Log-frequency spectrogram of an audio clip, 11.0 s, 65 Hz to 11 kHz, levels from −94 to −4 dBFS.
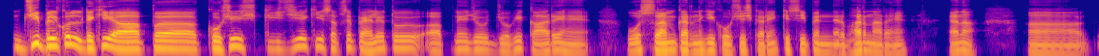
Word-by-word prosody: जी 145 - +5
बिल्कुल, 165 -1 +6
देखिए 140 +5 +4
आप 125 -2 +7 0.6
कोशिश 140 +3 0
कीजिए 125 +6 -4
कि 155 - -4
सबसे 130 +2 -4
पहले 125 -1 -2
तो 135 +1 -6 0.4
अपने 125 +5 -7
जो 120 0 -6
जो 105 0 -9
भी 130 +4 -6
कार्य 105 +4 -2
हैं, 95 -3 -6 0.4
वो 110 +2 -2
स्वयं 110 0 +2
करने 105 -2 0
की 110 +1 -2
कोशिश 100 +2 -3
करें, 100 +2 -6
किसी 110 0 -4
पे 110 - -5
निर्भर 95 +2 -3
ना 100 -3 -4
रहें। 90 +1 -9 0.4
है 105 - -1
ना? 115 - -2
अ, 90 -1 -9
110 Hz, 165 wpm, -22 LUFS, 100-130 Hz, 0.6 s, आप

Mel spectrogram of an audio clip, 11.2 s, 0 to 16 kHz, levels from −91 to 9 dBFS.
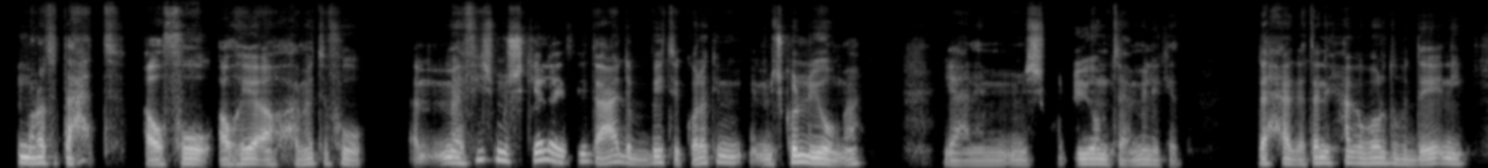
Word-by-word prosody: مراتي 125 0 +4
تحت، - - -1 0.3
أو 95 0 +8
فوق، 110 +2 +2
أو 95 0 +2
هي 110 +1 +5
أو 95 - +3
حماتي 105 +4 -5
فوق، - - -3 0.4
ما 125 -1 0
فيش 195 - -5
مشكلة 180 +1 +3
يا 140 - +3
ستي 155 - -8
أنتِ 155 - -4
قاعدة 140 -4 +2
في 100 - -7
بيتك 130 +8 -3
ولكن 125 +1 0
مش 100 0 -3
كل 145 0 +6
يوم 105 -8 +5
هاه، 105 +3 -4 0.6
يعني 85 +1 -7
م 90 +1 -7
مش 90 - -2
كل - - -20
يوم 105 -1 +2
تعملي 90 0 -5
كده. - - -15 0.6
ده - - +4
حاجة، 95 -3 -2
تاني 120 +5 +1
حاجة 120 +1 -3
برضه 115 -1 0
بتضايقني 105 +3 -1
110 Hz, 195 wpm, -26 LUFS, 95-125 Hz, 0.6 s, أو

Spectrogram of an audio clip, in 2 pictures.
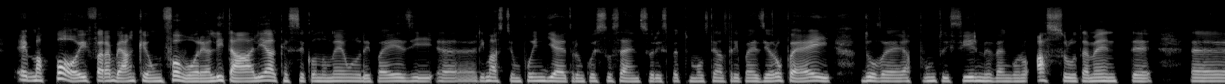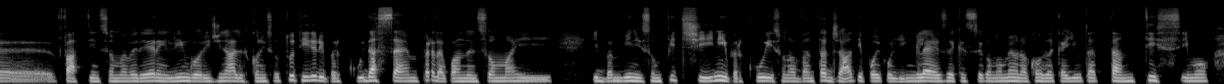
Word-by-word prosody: Ehm, 200 -3 +1
ma 180 -1 +2
poi 170 - +6
farebbe 170 -4 +3
anche 165 +2 +1
un 155 0 +1
favore 145 -6 +4
all'Italia, 160 +2 +5
che 155 - -4
secondo 155 0 -2
me 155 +1 0
è - - 0
uno 155 -1 -2
dei 145 -2 -1
Paesi, 150 +1 0
ehm, 145 - -5
rimasti 160 -1 -2
un 150 - -2
po' 170 - -2
indietro 160 -3 +1
in 145 - -3
questo 155 +1 -4
senso, 150 -1 -3
rispetto 150 +2 -7
a 145 - -3
molti 145 +3 -5
altri 150 0 -4
paesi 150 0 -2
europei 155 0 +2 0.3
dove, 155 -3 0
appunto, 155 +1 -4
i - - -1
film 170 0 +1
vengono 145 0 -3
assolutamente, 155 -2 0 0.3
ehm, 150 - -2
fatti - - -1
insomma 145 0 -3
vedere 150 +2 +1
in 145 - 0
lingua 155 0 +2
originale 150 +1 0
l - - -8
con 150 - -3
i 150 - -1
sottotitoli, 180 +2 0
per 140 +1 -6
cui 155 - -3
da 180 +2 +5
sempre, 155 +3 0
da 145 - +1
quando 145 +1 0
insomma 150 +1 -1
i 80 - -1 0.4
i 160 - +1
bambini 155 +1 +2
son 150 0 -2
piccini 175 0 +1
per 140 -2 -6
cui 165 -1 +1
sono 145 0 -6
avvantaggiati 155 +3 -1
poi 150 -1 0
con 150 - -2
l'inglese 150 +2 +2
che, 150 -1 -8
secondo 150 0 -3
me, 160 +2 +1
è - - +3
una 150 -2 0
cosa 150 +1 0
che 145 - -5
aiuta 150 +1 -1
tantissimo 155 0 -1
150 Hz, 180 wpm, -24 LUFS, 145-160 Hz, 0.4 s, poi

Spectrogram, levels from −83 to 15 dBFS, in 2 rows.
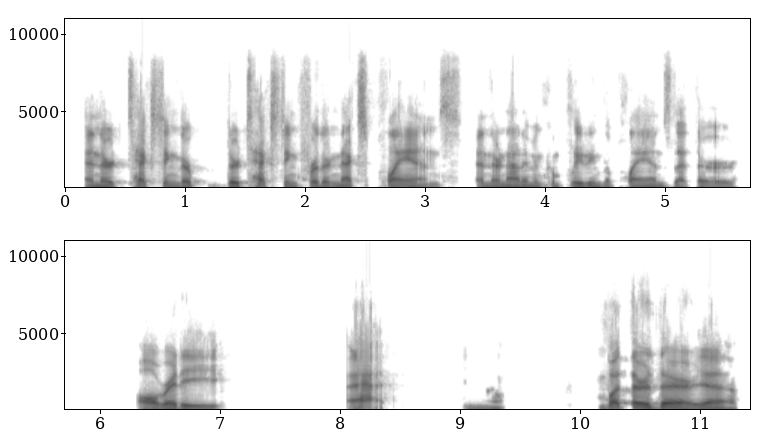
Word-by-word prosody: and 95 0 -1
they're 95 -2 +1
texting 125 -5 -2
their 95 -1 +1 0.3
they're - - +4
texting - - -3
for 100 - -1
their 95 -1 -2
next 100 +3 -2
plans, - - -2
and 85 +2 -5
they're 95 - 0
not 95 0 0
even 90 -2 -6
completing 95 -4 -4
the 85 - -7
plans 95 -1 -4
that - - -5
they're 80 -2 -6 0.7
already 90 -3 +2 1.0
at, - - +1 0.7
you 85 - -14
know? 95 +1 -9 0.9
But - - +4
they're 120 -3 +8
there, 115 -5 +6
yeah. 95 -3 +3
95 Hz, 140 wpm, -25 LUFS, 90-100 Hz, 1.0 s, they're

